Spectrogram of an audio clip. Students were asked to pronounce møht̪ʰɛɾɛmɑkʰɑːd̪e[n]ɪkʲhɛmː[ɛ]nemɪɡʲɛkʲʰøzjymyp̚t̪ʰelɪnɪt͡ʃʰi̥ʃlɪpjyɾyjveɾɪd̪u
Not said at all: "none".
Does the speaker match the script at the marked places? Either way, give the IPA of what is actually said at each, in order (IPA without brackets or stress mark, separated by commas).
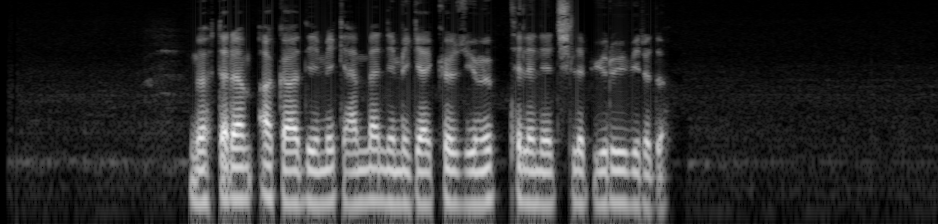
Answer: m, ɛ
